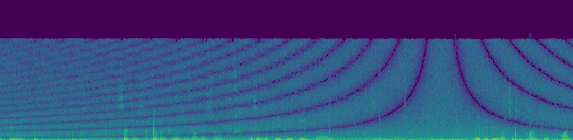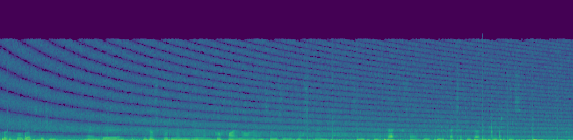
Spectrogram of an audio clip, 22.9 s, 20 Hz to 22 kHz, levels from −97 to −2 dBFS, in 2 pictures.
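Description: From the start, the two channels drift apart. They appear to come from devices on separate clocks that differ by roughly 100 parts per million, so the delay between left and right grows steadily to about 1.5 ms by the end. When the channels are summed to mono, this sliding delay produces comb-filter notches that sweep slowly downward and tighten in spacing, heard as a gradual flanging. On a spectrogram of the mono sum, the notches appear as evenly spaced dark bands gliding across the frequencies.

From 6.09 s to 22.61 s there are periodic USB or driver dropouts, about thirty in all, spaced exactly 0.5 s apart. Each time, roughly a millisecond of audio is replaced with silence. That fits a background task briefly stalling the bus or driver at a fixed interval. Each gap is heard as a small tick or pop, but only where sound is present. In the waveform, the gaps are hairline flat spots at a regular rhythm, and on a spectrogram they are thin vertical broadband lines.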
